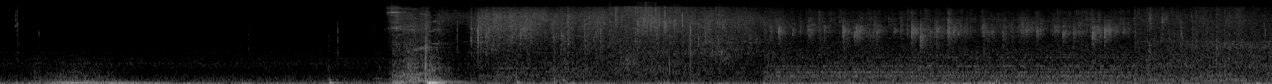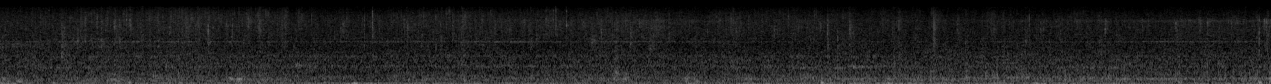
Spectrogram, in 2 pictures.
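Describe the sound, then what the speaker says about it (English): A shower runs in Death Stranding: a steady broad hiss of falling water starts after a few seconds of near quiet with a brief clunk, then continues evenly and softly to the end, with no voices. "Let's take a shower."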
